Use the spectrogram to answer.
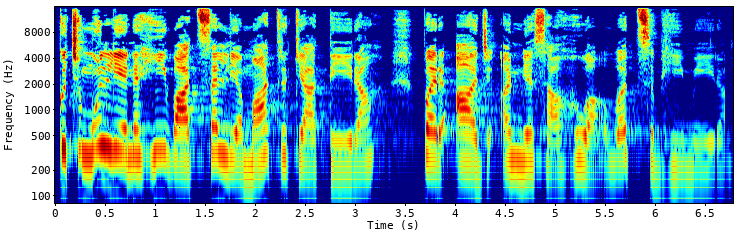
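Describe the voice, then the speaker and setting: A woman voicing a remorseful queen mother, slow and high. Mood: anguished. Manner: impassioned, measured verse recitation. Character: remorseful queen mother pleading before court. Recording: long hall reverb.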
